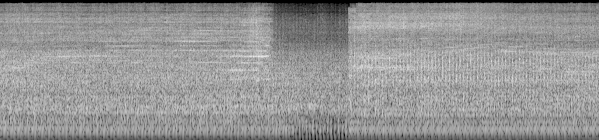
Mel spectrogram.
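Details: Sawmill engine gives a steady, loud drone, and the cut briefly sags and drops out as the blade loses drive under load. The cause was a worn-out, slipping clutch and a worn drive belt.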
